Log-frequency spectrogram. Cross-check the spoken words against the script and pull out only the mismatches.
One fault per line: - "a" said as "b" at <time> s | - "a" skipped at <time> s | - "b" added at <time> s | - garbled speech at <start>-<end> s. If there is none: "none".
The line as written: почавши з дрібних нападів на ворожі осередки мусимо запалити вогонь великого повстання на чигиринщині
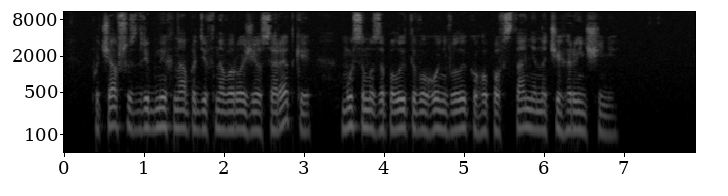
none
